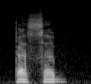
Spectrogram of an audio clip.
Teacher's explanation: Ini dihukumi qalqalah kubro. Cara bacanya dipantulkan dan pantulannya besar ya.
